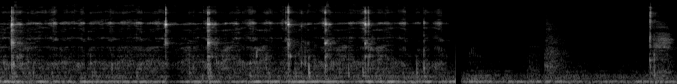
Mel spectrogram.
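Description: Spice is stirred into a bicarbonate of soda tooth paste with a utensil, making close scraping and rubbing sounds. A few sharp clinks sound against the container before it goes nearly quiet, with no talking.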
